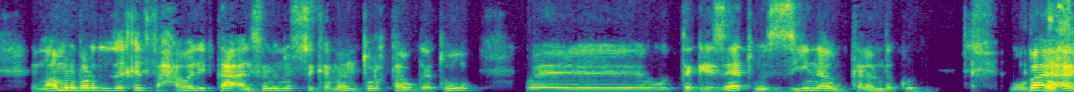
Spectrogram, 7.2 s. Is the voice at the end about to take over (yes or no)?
no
